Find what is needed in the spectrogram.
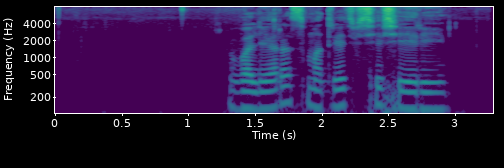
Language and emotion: Russian, neutral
